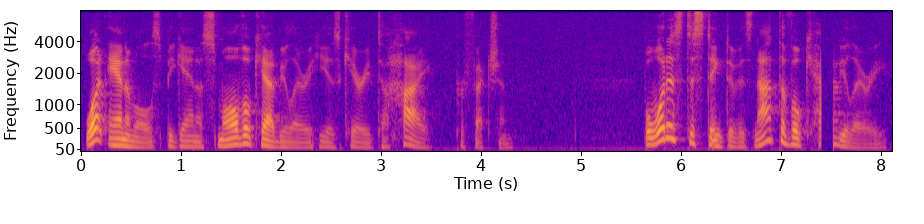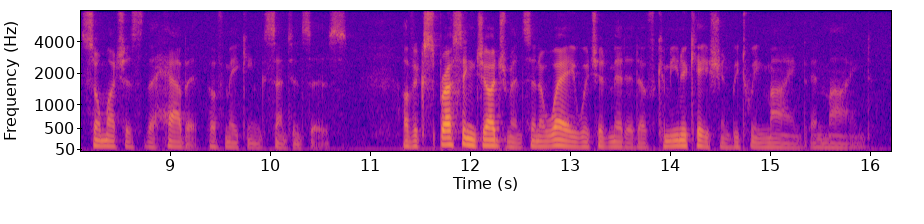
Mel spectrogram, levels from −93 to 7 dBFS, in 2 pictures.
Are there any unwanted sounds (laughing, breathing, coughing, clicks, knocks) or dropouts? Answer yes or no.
yes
